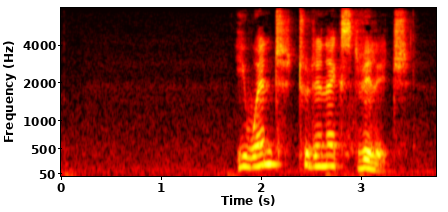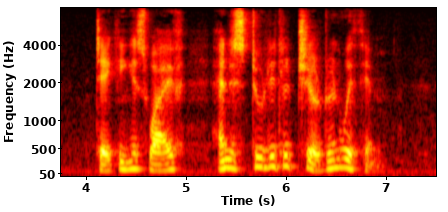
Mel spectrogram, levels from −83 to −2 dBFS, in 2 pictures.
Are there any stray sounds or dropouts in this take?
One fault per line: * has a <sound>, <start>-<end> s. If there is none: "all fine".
all fine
